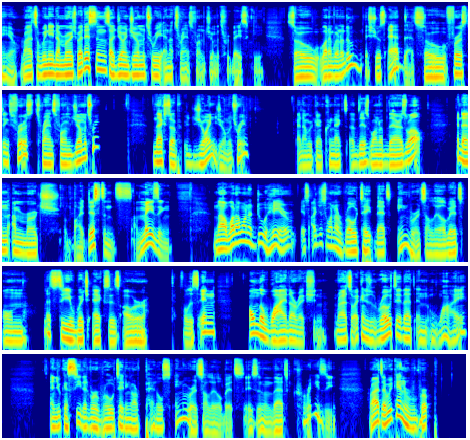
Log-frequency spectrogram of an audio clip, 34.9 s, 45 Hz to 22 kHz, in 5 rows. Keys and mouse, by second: 1.2 shift+middle click, 2.1 shift+middle click, 4.7 shift+middle click, 5.3 shift+a, 9.0 shift+a, 12.2 drag, 12.4-13.0 drag, 13.4 middle click, 13.6 shift+a, 16.4 middle click, 21.7 middle click, 23.3 ctrl+shift+click, 24.4 ctrl+z, 27.4-29.3 drag, 29.5-31.0 middle drag, 32.2-34.1 shift+drag.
